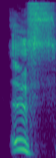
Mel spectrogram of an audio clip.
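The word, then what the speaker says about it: œuf: So maybe I have seen an egg like that, but Well, you've not seen in lots- oof. Is that how you say it? Oof. Oof.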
